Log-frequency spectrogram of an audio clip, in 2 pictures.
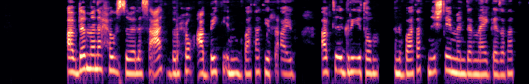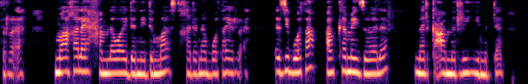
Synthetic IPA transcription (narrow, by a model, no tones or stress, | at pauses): ʔaβd̪ɐmːɐnaħɨwszɨβɐlɐsɐ̰ʕat̪̚bɨɾħuqʼʕabɐjt̪ʰiɨnɨbat̪ʰat̪jɪɾɐ̰ʔajːu | ʔaβt̪ʰɨʔɨɡɾiɨt̪ʰo̞mʔɨnɨbat̪ʰat̪nɨʔɨʃt̪ʰɐjmɐnd̪ɐɾnajɡɐzat̪ʰat̪t̪ːɨɾɐʔɐ | b̥ɨmaʔxɐlajħamlɐwajd̪ɐnid̪ɨmːaz̥ɨt̪ʰɐ̥xɐd̪ɐnɐbo̞t̪ʰajɪɾɐʔɐ | ʔɨzibo̞t̪ʰaʔːβkʰɐmɐjzɨβɐlɐ | mɐlkʰʼʕamɨd̪ɾijɪmɨd̪ːɐb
